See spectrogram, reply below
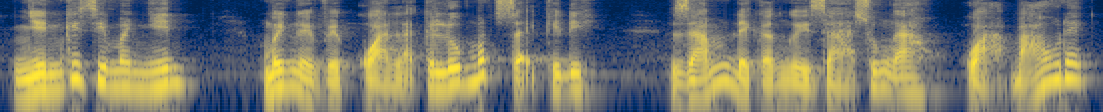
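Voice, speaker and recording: A man's voice: very animated, slightly rough. A man voicing a foul-mouthed old village woman who scolds and curses. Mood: defiant. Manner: shrill, scolding, cursing rapidly.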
